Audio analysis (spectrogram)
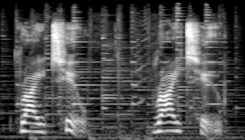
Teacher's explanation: right and to get linked as we merge the two T sounds. Right to.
